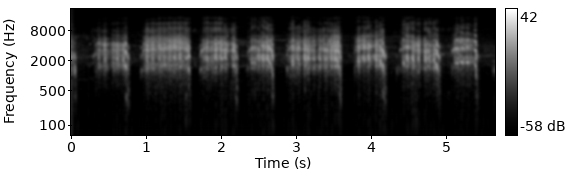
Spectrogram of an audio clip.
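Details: At a nest with chicks, a peregrine falcon calls in grating, pulsed cackles, eight or so rough bursts in quick succession with brief silent gaps.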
